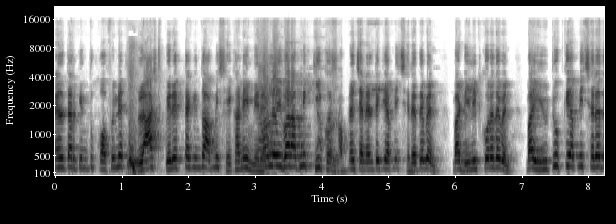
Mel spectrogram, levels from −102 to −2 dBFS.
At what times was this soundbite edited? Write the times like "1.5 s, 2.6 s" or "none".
3.1 s, 4.1 s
